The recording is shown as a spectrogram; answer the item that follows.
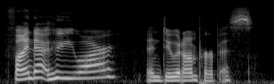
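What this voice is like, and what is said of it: Put-on Southern American accent. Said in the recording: “talk Southern now that we're talking about Dolly Parton ... My Southern. Well, I've been trying to save it for just her quotes.”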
